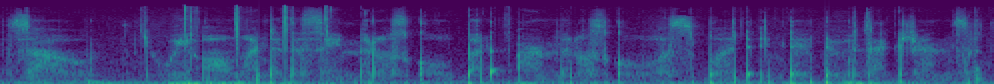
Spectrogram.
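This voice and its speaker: A young adult speaks in a soft, breathy ASMR whisper, rambling casually through everyday stories and drifting into tangents. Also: a little fast. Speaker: ASMR video creator.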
